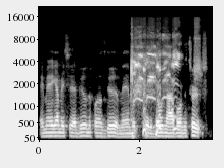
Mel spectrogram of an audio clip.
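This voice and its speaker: A man's voice: fairly low pitch, level tone, quick pace, heavy background noise. An American man around forty, chatting casually as a co-host with laid-back, joking interjections. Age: 40s. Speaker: podcast co-host. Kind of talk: casual chat.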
